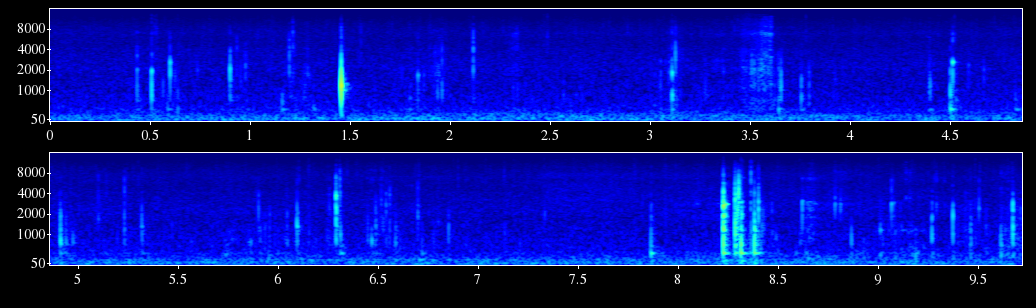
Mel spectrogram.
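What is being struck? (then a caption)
Wooden beads and acorn pieces in a wooden bowl. A wooden spoon slowly stirs solid wooden beads and acorn pieces in a full wooden bowl. Sparse, dry, bright clicks and short knocks sound over a quiet hiss, with a denser, louder cluster of rattling taps near the end.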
